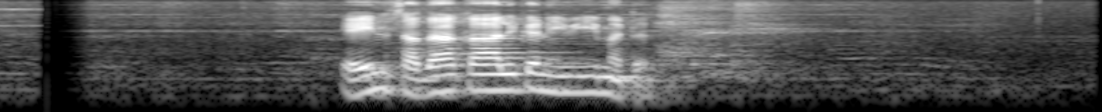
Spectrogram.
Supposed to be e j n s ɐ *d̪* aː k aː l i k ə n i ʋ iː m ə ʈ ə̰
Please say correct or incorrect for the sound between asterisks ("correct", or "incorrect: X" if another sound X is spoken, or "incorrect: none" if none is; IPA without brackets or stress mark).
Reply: correct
